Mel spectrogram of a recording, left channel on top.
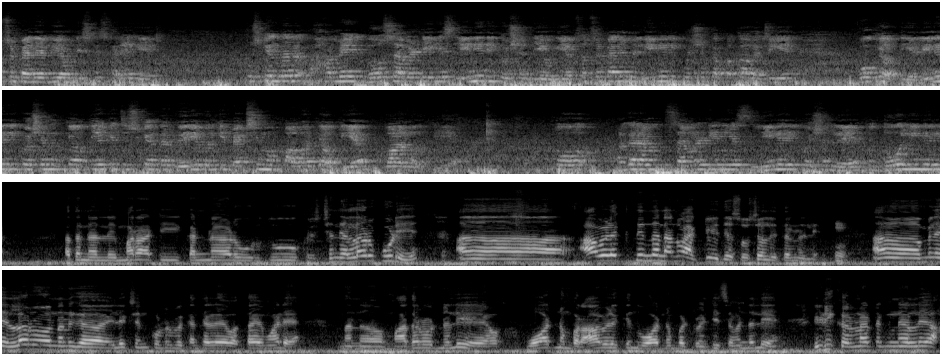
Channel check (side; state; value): both; different; correlation 0.00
